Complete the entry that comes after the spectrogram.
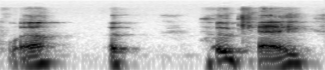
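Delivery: caught-off-guard laughing okay; giving in with a chuckle; laughing agreement. Retold or imitated. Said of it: "And I'm like".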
